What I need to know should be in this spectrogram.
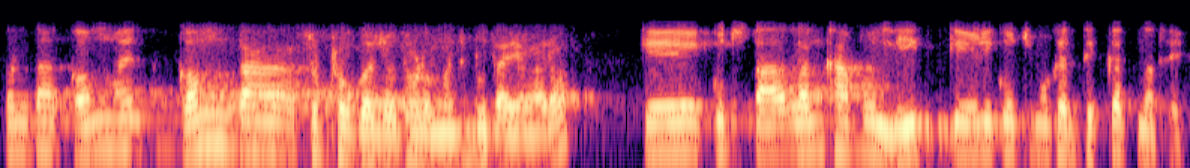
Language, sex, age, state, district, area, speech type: Sindhi, male, 18-30, Gujarat, Junagadh, rural, conversation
